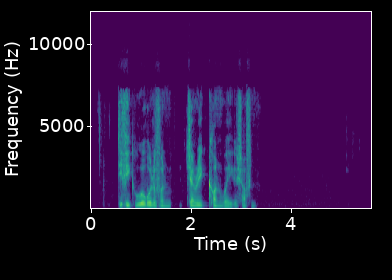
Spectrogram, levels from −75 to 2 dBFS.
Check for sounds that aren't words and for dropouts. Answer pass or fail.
pass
